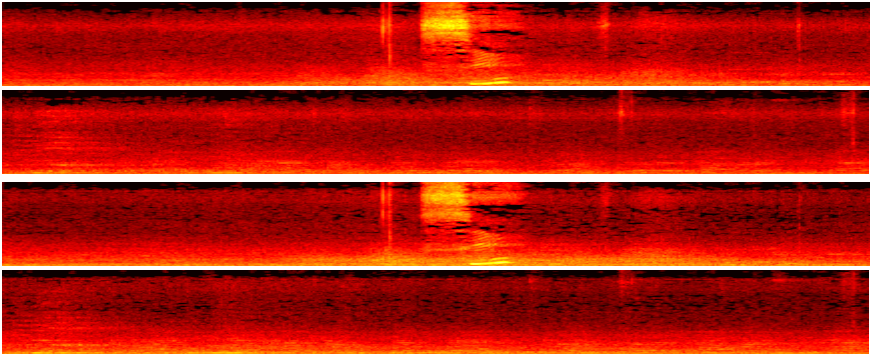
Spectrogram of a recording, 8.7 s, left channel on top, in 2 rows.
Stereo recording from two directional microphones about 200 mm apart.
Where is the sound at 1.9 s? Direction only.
70° left (ahead or behind).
